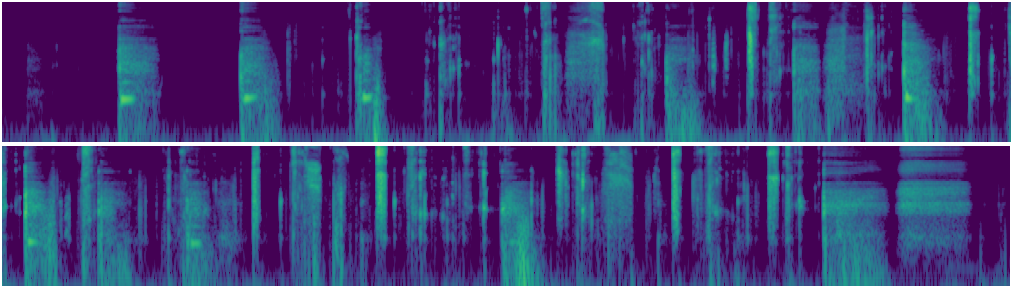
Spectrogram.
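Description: Close, gentle ear-nibbling ASMR: many soft, wet bites and mouth clicks in an uneven rhythm, woven with quiet breaths and sighs.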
